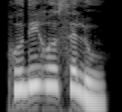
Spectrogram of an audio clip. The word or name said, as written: ಹುದಿಹೊಸಲು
